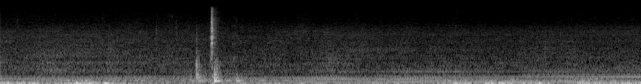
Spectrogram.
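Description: Steady low mechanical hum, several held tones, over low wind rumble on the microphone, with one sharp click about two seconds in.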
